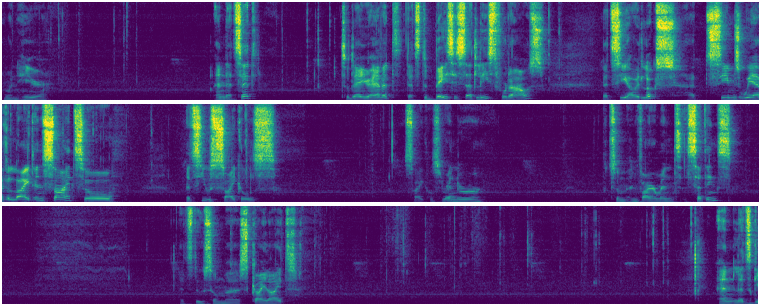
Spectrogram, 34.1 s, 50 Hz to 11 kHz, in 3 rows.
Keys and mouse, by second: 1.4 z, 2.7 w, 3.7 a, 3.8 z, 5.4 middle click, 8.2 Tab, 10.3 shift+z, 14.9 z, 16.8 shift+space, 20.5-26.4 middle drag, 27.6-29.5 middle drag, 29.5 KP_0, 31.5 BackSpace, 33.5 shift+z.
